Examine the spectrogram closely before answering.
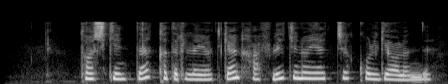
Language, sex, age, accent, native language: Uzbek, female, 18-24, Samarqand, Uzbek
